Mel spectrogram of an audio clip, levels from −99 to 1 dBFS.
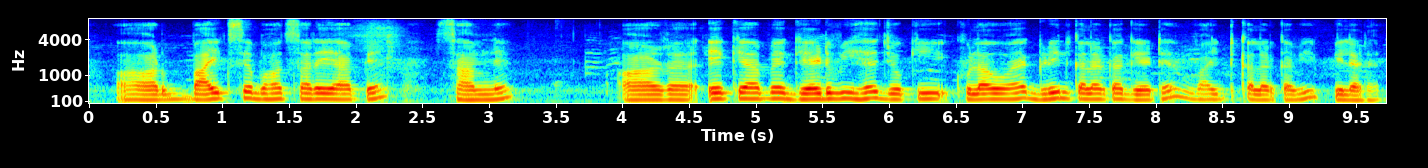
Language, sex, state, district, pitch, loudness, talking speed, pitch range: Hindi, male, Bihar, East Champaran, 150 Hz, -18 LUFS, 190 wpm, 140-160 Hz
